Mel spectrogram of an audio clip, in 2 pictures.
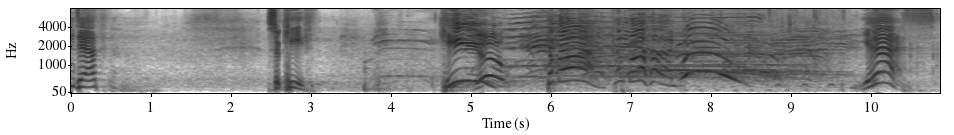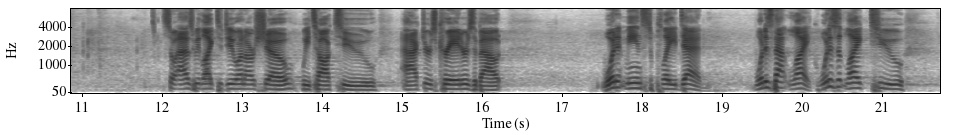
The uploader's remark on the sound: Live from L.A. Comic Con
